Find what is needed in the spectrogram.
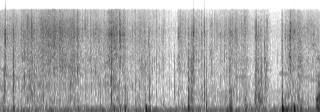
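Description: Bubble wrap being handled and unwrapped, crinkling throughout with a few sharp crackles and knocks, most of them in the second half, over a low steady hum.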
